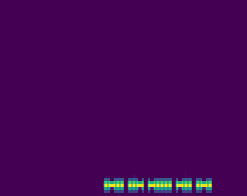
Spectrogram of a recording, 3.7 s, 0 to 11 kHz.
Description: Morse code, heard as a keyed tone, about 40 wpm, 700 Hz. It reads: LU6DR
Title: DXCC-100 Call Signs - 5 Characters - 40wpm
